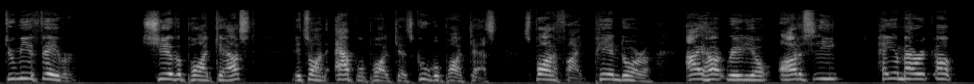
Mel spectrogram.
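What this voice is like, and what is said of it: Hoarse, strained voice. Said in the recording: “my voice is a little bit shot, so I can't be the typical yelling and screaming”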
